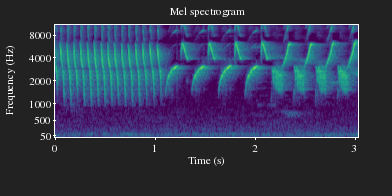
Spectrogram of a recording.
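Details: Canary song used to coax non-singing canaries back into song: a quick buzzy trill of repeated notes, then a run of loud rising upslurred chirps repeated several times per second.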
